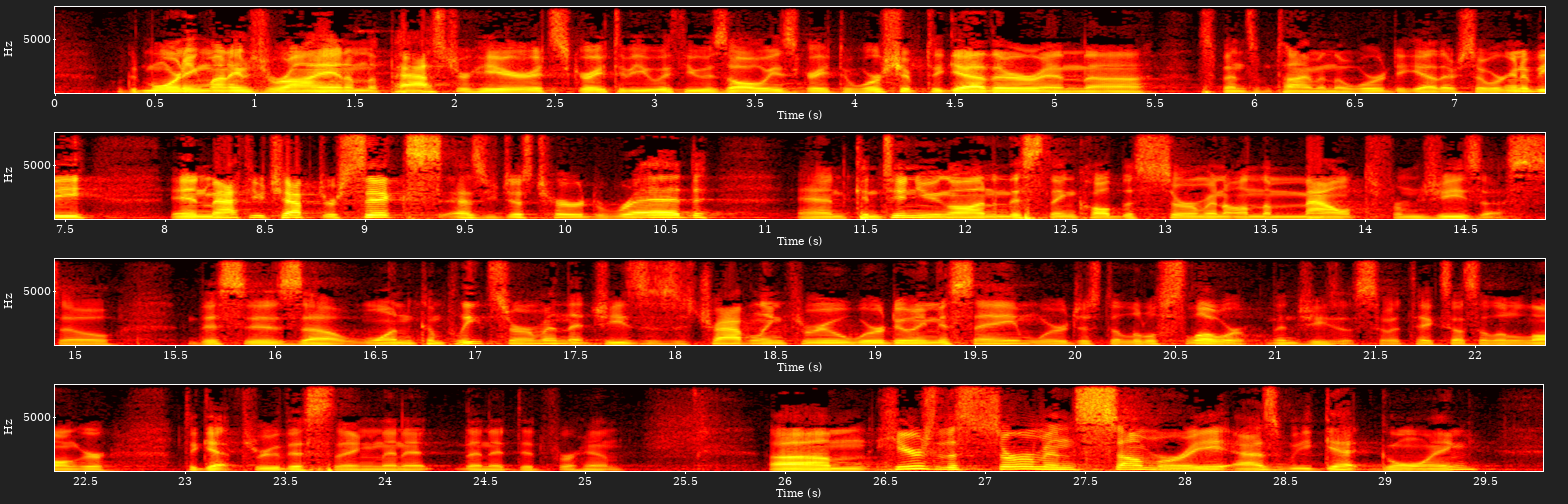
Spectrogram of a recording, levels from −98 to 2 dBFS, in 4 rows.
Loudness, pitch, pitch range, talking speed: -24 LUFS, 130 Hz, 115-145 Hz, 220 wpm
